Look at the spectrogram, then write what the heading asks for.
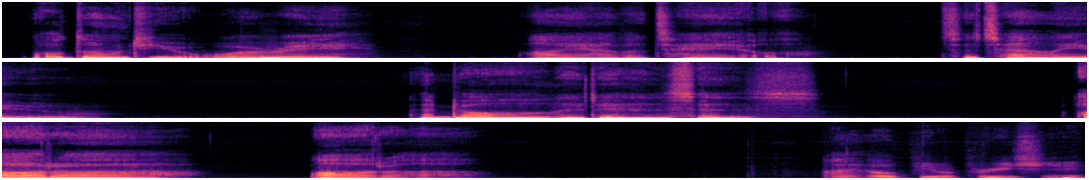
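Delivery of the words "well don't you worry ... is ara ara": storytelling narrator voice, lower and louder. Answering a viewer's request to say something: narrator's voice. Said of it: "say something in my narrator's voice".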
